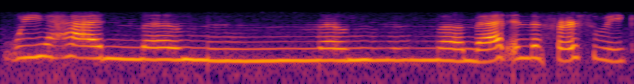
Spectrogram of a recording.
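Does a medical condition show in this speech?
Yes: stuttering; stuttering since beginning to talk, speech therapy with own speech therapist; about 18, starting college, therapy every two weeks, summer three-session intensive, Friends National Association; needs extra time to speak, letters to teachers, friends avoid filling in words; here repeated sounds, prolonged sounds, blocks.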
